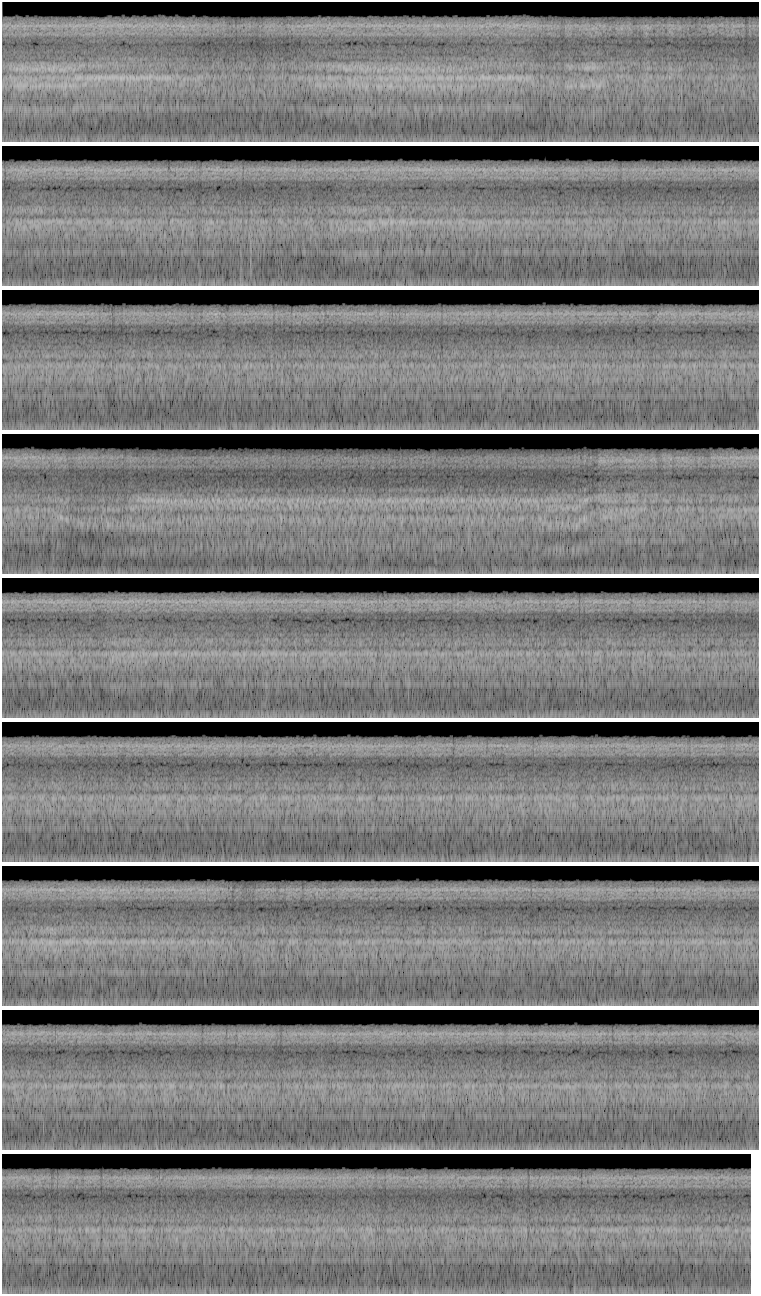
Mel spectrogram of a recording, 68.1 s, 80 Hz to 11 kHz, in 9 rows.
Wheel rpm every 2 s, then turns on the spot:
220, 230, 220, 230, 230, 230, 230, 230, 230, 230, 230, 230, 170, 160, 190, 230, 230, 230, 230, 230, 230, 230, 230, 230, 230, 230, 230, 230, 230, 230, 230, 230, 230, 230.
none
